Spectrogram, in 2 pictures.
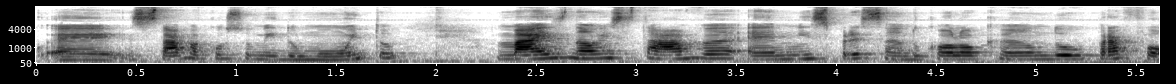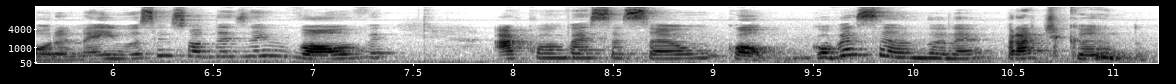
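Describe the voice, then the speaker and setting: A woman's voice: fairly high pitch, a bit bright, slight background noise. A Brazilian woman talking casually to her viewers, chatty and hesitant, often tagging on little questions and filler sounds. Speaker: vlogger sharing language-study experience. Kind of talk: casual talk to camera.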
